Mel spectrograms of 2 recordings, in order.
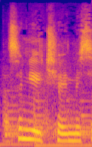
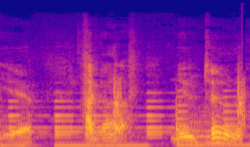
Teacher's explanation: In British English, words like 'tune' or 'new' include a /j/ sound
